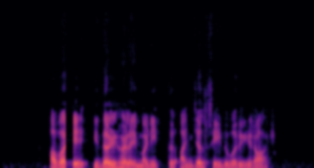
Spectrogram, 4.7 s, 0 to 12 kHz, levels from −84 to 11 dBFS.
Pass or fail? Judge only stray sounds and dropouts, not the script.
fail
